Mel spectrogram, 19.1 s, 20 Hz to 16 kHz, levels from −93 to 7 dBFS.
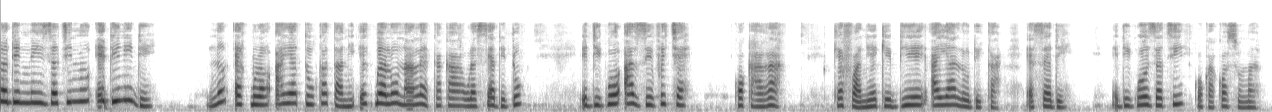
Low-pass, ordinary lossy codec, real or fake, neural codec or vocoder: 7.2 kHz; AAC, 96 kbps; fake; codec, 16 kHz, 4 kbps, FunCodec, trained on LibriTTS, 50 frames a second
